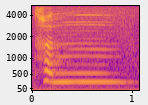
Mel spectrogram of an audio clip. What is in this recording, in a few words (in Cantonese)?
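"teon3", Cantonese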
